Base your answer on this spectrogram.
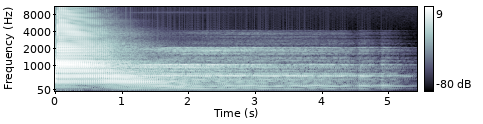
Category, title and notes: Instrument samples > Synths / Electronic
CVLT BASS 150
lowend, stabs, clear, wavetable, synth, low, synthbass, wobble, lfo, bassdrop, subwoofer, bass, drops, subs, sub, subbass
